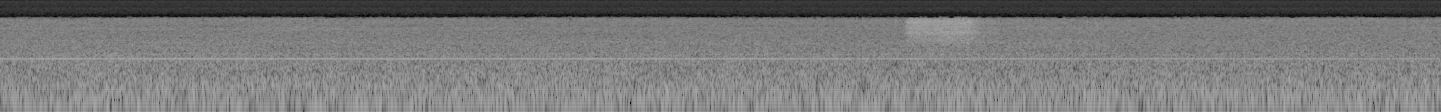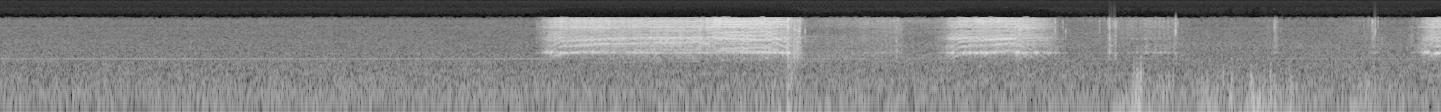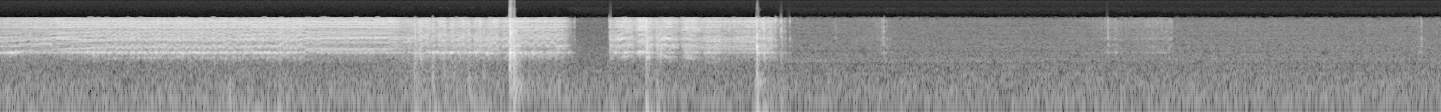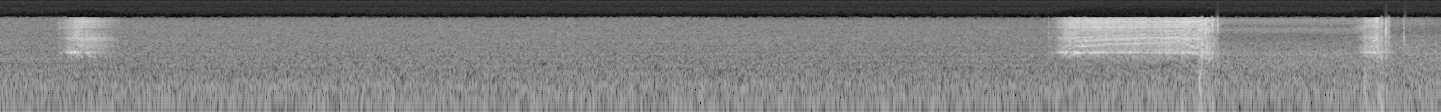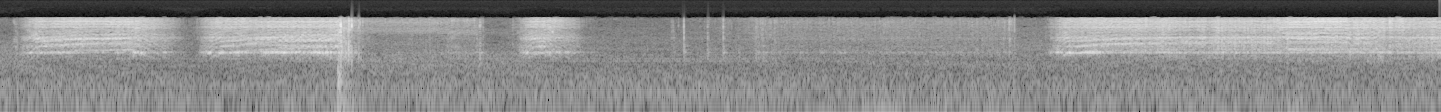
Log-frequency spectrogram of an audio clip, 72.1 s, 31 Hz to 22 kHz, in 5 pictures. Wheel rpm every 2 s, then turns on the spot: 0, 0, 0, 0, 0, 0, 0, 0, 0, 10, 140, 30, 50, 0, 90, 160, 150, 130, 60, 0, 0, 0, 0, 0, 0, 0, 10, 80, 20, 90, 70, 10, 10, 20, 130, 160.
22-26 60-62 64-66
